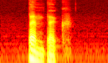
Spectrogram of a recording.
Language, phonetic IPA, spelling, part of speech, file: Polish, [ˈpɛ̃mpɛk], pępek, noun, Pl-pępek.ogg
